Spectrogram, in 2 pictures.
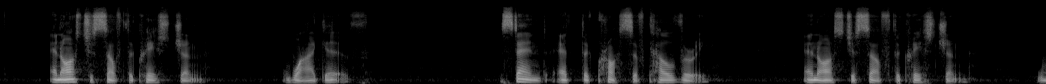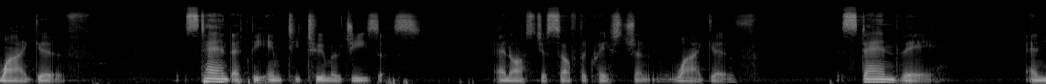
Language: English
